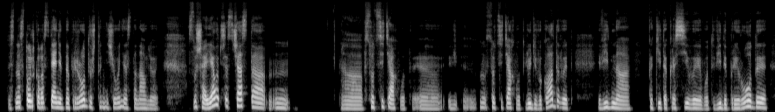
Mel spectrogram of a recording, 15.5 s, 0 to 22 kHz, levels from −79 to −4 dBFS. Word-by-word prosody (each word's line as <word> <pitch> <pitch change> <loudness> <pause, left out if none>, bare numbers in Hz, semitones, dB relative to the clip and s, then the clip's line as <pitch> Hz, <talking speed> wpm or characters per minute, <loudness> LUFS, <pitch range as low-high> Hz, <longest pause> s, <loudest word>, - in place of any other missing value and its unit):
То - - -13
есть 145 +3 -9
настолько 185 +2 +5
вас 170 -1 +1
тянет 175 -4 +5
на 165 -1 +1
природу, 195 +5 +1
что 185 +2 -7
ничего 170 0 -3
не 185 -2 -2
останавливает. 150 -3 -4 0.6
Слушай, 185 -4 +1
а - - +6
я 180 +10 +7
вот 265 - +3
щас 225 - -2
часто, 195 -8 +3
мм, 160 +1 -4 1.0
а-а, 135 -1 -3
в - - -12
соцсетях 180 -4 0
вот, 130 -1 -8
э-э, 130 -1 -7
ви 140 -1 -11 0.4
ну, 170 -1 -4
в - - -14
соцсетях 165 -1 -2
вот 135 -2 -8
люди 155 -1 0
выкладывают, 170 - -1 0.5
видно 145 -4 0 0.3
какие-то 155 -1 -2
красивые 150 -1 +1
вот 130 +1 -8
виды 145 +1 -1
природы. 160 +3 +2
160 Hz, 140 wpm, -21 LUFS, 145-175 Hz, 1.0 s, я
